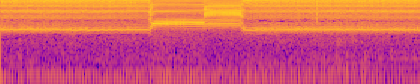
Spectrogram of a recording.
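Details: Cicadas in the wilderness make a loud, shrill, continuous high drone; partway through the tone jumps higher for about a second, steps up again briefly, then drops back to the steady buzz.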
